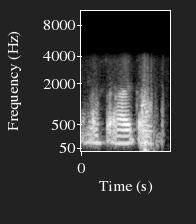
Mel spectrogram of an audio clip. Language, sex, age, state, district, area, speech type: Kannada, male, 30-45, Karnataka, Belgaum, rural, conversation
